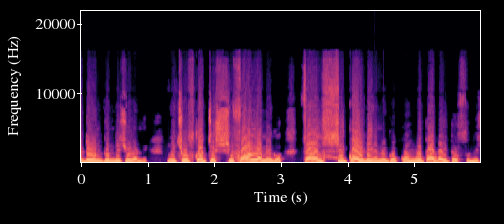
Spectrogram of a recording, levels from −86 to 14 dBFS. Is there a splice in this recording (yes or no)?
yes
